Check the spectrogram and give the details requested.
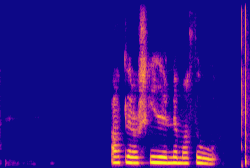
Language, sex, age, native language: Icelandic, male, 8, Icelandic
